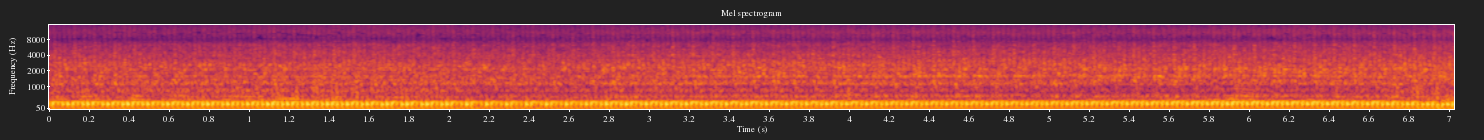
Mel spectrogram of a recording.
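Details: Nissan Urvan ZD30 diesel (possibly 2015) after a no-start repair in which a clogged, soot-filled part near a sensor was cleaned and refitted: steady, even idle around 200 beats a minute, no knock, miss or hunting; healthy.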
